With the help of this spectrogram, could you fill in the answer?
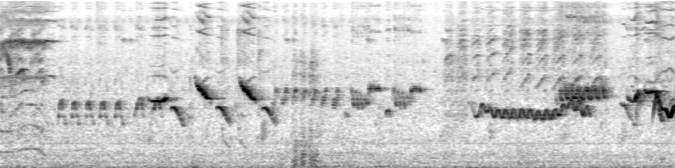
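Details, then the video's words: A mutant grey laughingthrush singing and dancing gives rapid repeated whistles, sharp descending notes, a brief thud, then a long wavering trilled whistle and louder warbled phrases toward the end. "Chú chim khứu xám tro đột biến hót múa cực đẳng cấp"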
